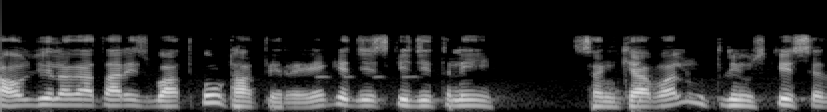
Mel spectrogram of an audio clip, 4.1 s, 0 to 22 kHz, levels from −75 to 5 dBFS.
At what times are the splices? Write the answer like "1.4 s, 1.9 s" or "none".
none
